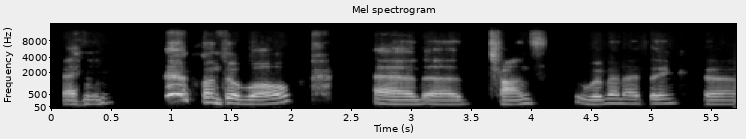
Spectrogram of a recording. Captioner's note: laughing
